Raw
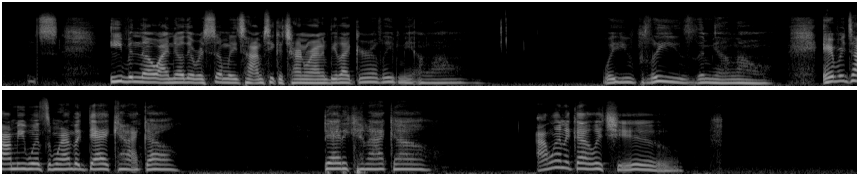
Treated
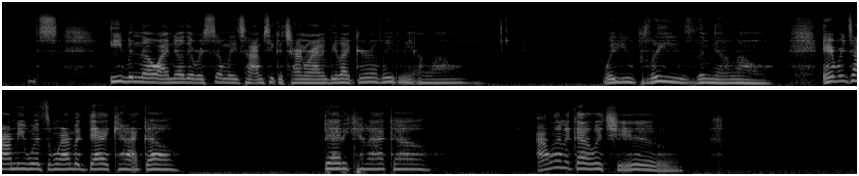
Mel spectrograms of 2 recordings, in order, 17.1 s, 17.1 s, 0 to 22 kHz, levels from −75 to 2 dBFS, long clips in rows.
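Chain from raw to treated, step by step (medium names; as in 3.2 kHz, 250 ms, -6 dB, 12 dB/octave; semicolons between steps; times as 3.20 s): gain riding within 3 dB 2 s; small resonant body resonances 940/2000/3300 Hz, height 17 dB, ringing for 90 ms; 11.93–14.26 s: valve stage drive 18 dB, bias 0.5; trim -7.5 dB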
